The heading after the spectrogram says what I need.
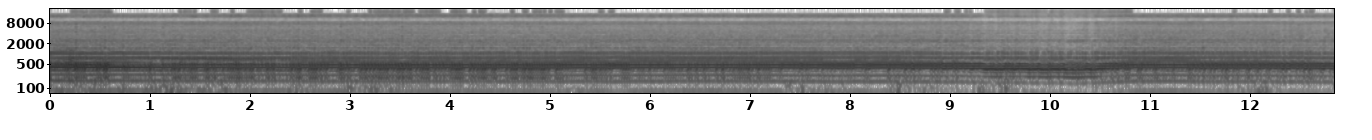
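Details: Redcat Rampage XB with Walbro 990 carburetor, after needle setup: buzzy two-stroke holds steady even high idle with one brief dip and recovery; running cleanly and settled.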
